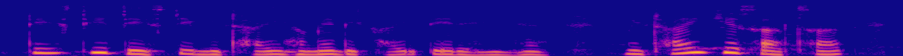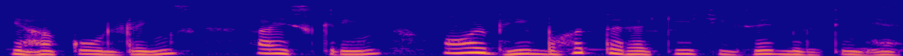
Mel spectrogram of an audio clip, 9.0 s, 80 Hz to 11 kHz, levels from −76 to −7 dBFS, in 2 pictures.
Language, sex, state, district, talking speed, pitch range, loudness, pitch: Hindi, female, Uttar Pradesh, Jalaun, 155 wpm, 180-230 Hz, -32 LUFS, 195 Hz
